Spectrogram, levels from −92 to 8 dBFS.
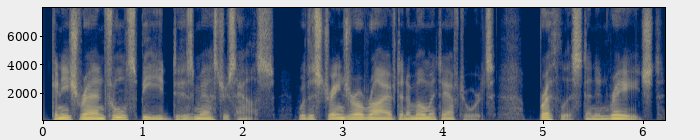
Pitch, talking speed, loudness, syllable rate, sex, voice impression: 110 Hz, 175 wpm, -18 LUFS, 6.0 syllables/s, male, masculine, very adult-like, slightly thick, slightly muffled, cool, sincere, calm, slightly kind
